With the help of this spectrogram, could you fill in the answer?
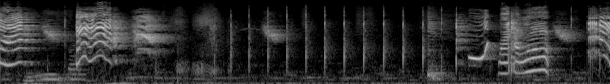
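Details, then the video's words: A talking parrot, credited with saying papa and mummy, opens with strained squawky syllables, then a long stretch of regular faint clicks or taps, ending with more wavering, rising-and-falling vocal sounds. "Papa Mummy Bolne Wala Tota - Talking Parrot - Me Tota Me Tota || batuni tota"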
